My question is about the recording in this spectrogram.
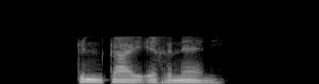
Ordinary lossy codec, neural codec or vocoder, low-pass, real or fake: MP3, 24 kbps; none; 3.6 kHz; real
